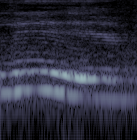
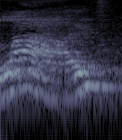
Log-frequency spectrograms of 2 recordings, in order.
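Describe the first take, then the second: First: The vowel is a short 'i' sound. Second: The vowel is a long 'eye' sound. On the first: "it can be pronounced it as in live" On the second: "the I can be pronounced I as in live"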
